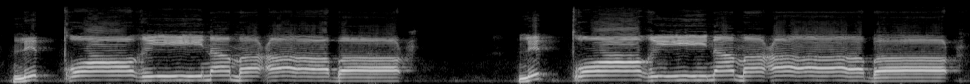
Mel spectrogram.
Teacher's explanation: طا اور الف دونوں کو موٹا پڑھیں گے، طا کو لمبا بھی کریں گے ، الف مدہ ہے، غین کو بھی موٹا پڑھیں گے، لیکن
